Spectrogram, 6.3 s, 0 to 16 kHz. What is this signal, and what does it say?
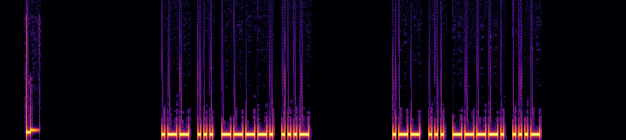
Morse code, heard as a keyed tone, about 40 wpm, 700 Hz. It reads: WS9V WS9V
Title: Call Signs Repeated 3x - 40wpm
